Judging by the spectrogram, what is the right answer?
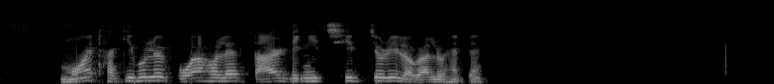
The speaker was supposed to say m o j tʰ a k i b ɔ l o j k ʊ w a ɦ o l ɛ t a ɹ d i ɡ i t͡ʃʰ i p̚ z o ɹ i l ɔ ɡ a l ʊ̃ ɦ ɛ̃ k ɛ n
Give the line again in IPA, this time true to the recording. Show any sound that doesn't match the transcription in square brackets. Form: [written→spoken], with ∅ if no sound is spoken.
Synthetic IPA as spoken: m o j tʰ a k i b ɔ l o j [k→p] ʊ w a ɦ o l ɛ t a ɹ d i [ɡ→ŋ] i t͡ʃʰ i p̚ z o ɹ i l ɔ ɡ a l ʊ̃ ɦ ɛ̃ [k→t] ɛ n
